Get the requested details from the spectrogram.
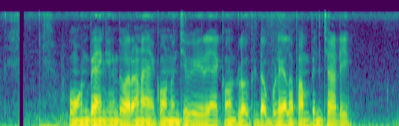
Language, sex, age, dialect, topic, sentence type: Telugu, male, 18-24, Utterandhra, banking, question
